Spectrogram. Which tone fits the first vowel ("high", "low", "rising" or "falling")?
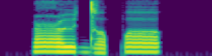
high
